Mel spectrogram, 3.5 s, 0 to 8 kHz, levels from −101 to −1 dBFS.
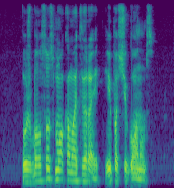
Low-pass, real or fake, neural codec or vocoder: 7.2 kHz; real; none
